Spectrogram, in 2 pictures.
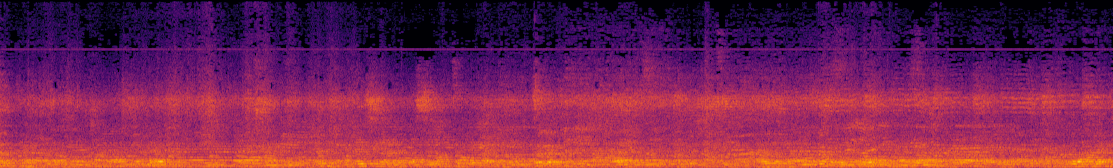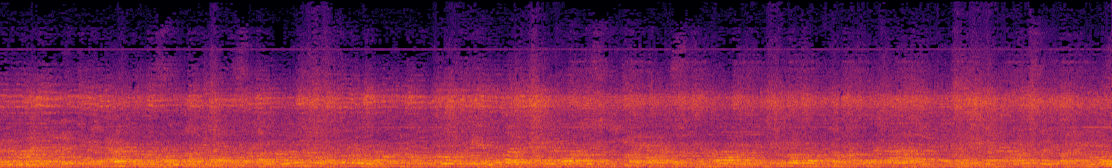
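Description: A spoon scrapes ice cream in a paper cup.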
